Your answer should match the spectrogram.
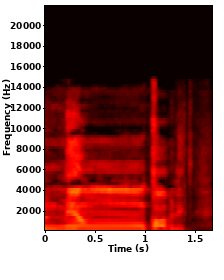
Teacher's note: الغن عكس الايه الالف تتبع ما بعدها، فهنا اقول ايه وما انزل من قا من بفخم الغنه اهي من قبلك يبقى انا فخمت الايه اخفيت النون عند القاف مع كون ان انا فخمت الغنه نفسها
